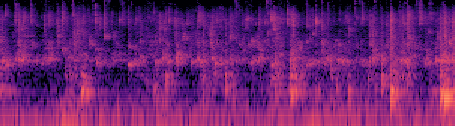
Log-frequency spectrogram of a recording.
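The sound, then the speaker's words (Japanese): Water splashing and sloshing as a body is washed in a bath, a faint continuous wash of watery noise with small irregular splashes throughout. “じゃあ体洗うよ。”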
